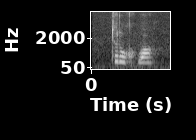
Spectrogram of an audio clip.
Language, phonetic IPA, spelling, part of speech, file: Polish, [ˈtruxwɔ], truchło, noun, Pl-truchło.ogg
